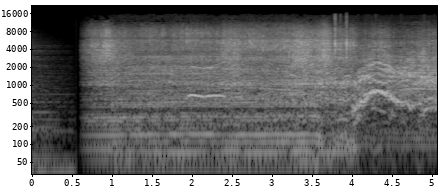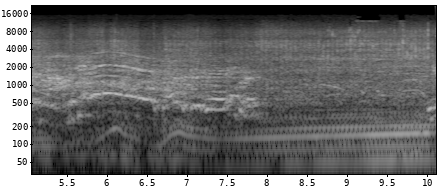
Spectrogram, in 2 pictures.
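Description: Title music ends within the first half second, then race vehicles' engines run steadily on the track, including the Gauntlet school bus pushing a stock car. From about four seconds in, a voice talks over the engine noise.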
